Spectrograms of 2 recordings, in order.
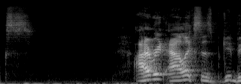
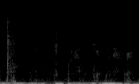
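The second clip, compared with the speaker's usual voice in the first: unvoiced, breathy brush-off; whispering a dismissive okay, whatever to a rival; whispered dismissal; 5 dB quieter than usual. Real, not acted. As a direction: whisper it like it's beneath you. Dismissive aside.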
